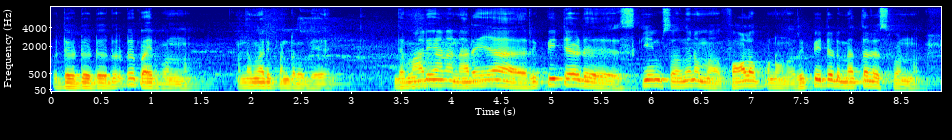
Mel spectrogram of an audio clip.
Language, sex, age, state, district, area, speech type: Tamil, male, 60+, Tamil Nadu, Sivaganga, urban, spontaneous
